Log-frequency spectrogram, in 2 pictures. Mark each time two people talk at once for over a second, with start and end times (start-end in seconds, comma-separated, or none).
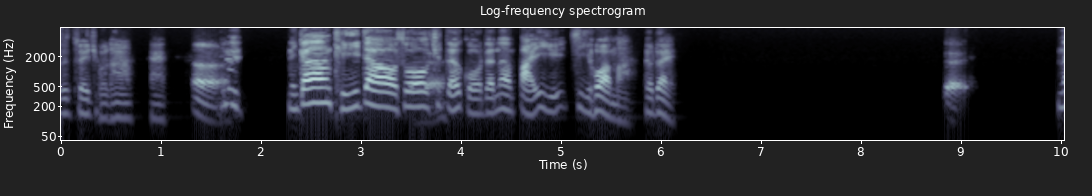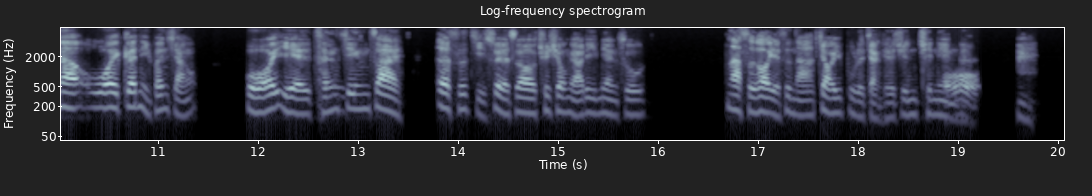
none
